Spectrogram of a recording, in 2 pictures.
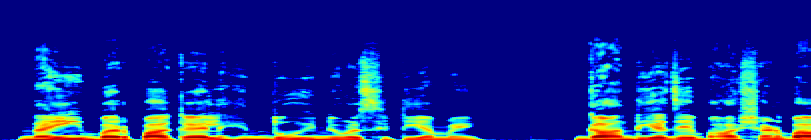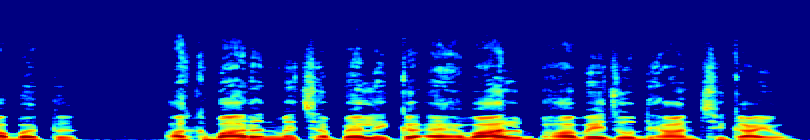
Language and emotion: Sindhi, neutral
